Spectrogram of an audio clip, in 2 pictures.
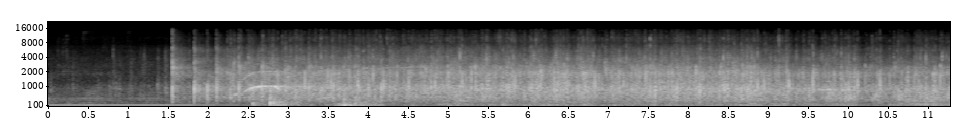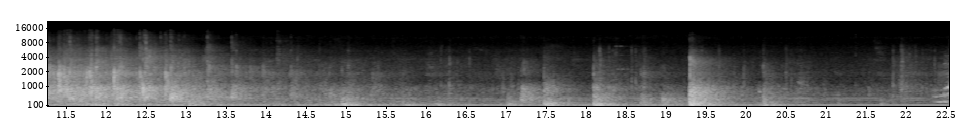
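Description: Audience applauding for about eleven seconds in a large gymnasium, followed by a few separate thuds of drill boots stamping on the wooden floor as cadets march off.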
